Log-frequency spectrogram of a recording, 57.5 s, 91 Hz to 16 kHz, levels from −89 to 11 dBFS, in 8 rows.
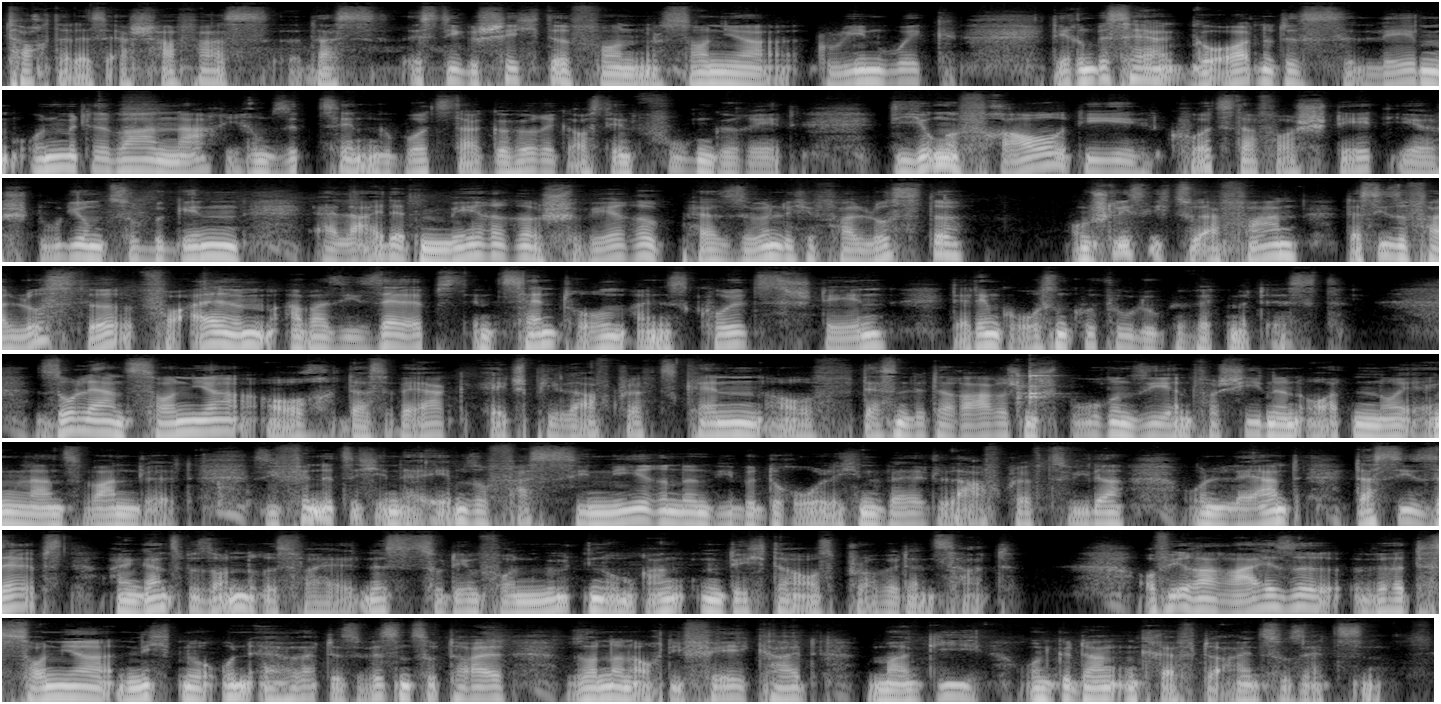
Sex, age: male, 50-69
